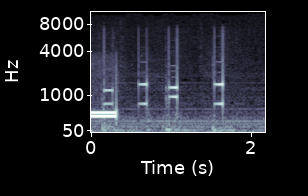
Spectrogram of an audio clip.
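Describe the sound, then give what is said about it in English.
In an old recording of a phone call that does not go through, a steady telephone dial tone cuts off as touch-tone dialing begins: three short, clear two-note beeps spaced about half a second apart, with no voices. “How about an old school recording of a phone call not going through?”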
